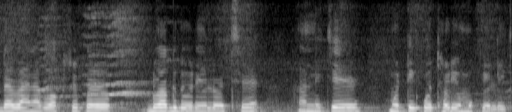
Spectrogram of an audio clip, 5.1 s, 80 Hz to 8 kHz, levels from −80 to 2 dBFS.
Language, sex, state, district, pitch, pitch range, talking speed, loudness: Gujarati, female, Gujarat, Gandhinagar, 210 Hz, 205-220 Hz, 130 wpm, -17 LUFS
